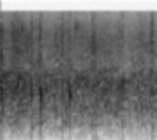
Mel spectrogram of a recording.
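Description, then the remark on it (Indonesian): The studio audience of the show Mata Najwa claps for civil service (CPNS) test candidates, steadily in a dense wash of applause, with a few sharper individual claps standing out, sustained at an even level for the whole stretch. “Kita kasih tepuk tangan dong pejuang CPNS nih.”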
